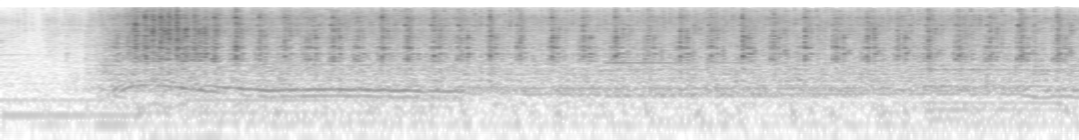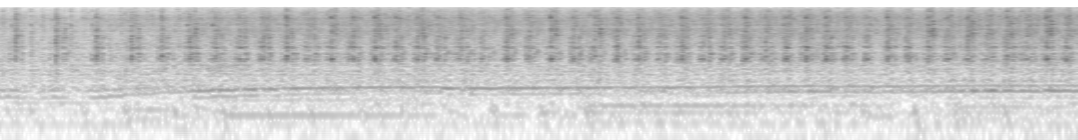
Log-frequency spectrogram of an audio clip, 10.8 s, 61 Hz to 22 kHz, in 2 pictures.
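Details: 1955 Husqvarna Viking Type 21 Class 20 sewing machine (1.5 amp), restored, sewing stitch 2 on cam A (building block design), slider at two, width four: quick even stitching clatter at steady rate, no knocks or hesitation; normal running.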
